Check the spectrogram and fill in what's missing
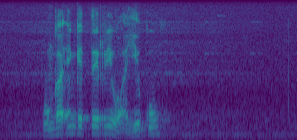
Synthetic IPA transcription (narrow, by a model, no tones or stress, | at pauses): kuŋɡaʔɛŋɡɛteriwaɦiku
